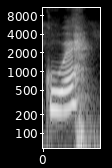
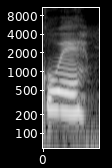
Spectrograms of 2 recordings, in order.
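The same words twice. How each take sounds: First: An extra h sound is added. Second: No extra h sound is added. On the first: The speaker calls it wrong. "contoh salahnya yaitu" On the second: The speaker calls it right. "yang benarnya yaitu"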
